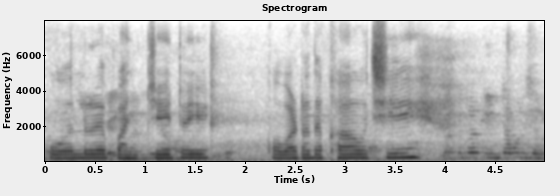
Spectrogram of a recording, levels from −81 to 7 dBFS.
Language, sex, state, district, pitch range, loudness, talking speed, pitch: Odia, female, Odisha, Khordha, 205-235 Hz, -14 LUFS, 60 wpm, 215 Hz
